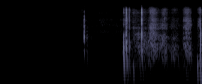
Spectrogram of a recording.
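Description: Near silence, with a few faint clicks in the last second as a speaker on the voice-chat line gets ready to talk again.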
